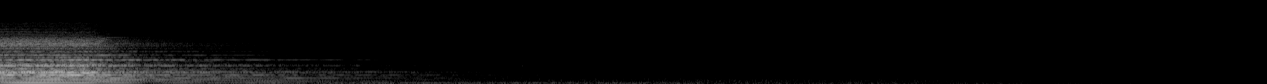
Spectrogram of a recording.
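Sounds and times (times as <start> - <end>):
choral cantata: 0.0 - 3.7.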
